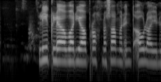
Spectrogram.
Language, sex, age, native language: Icelandic, male, 11, Icelandic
